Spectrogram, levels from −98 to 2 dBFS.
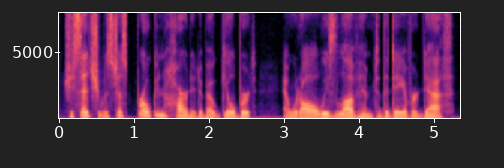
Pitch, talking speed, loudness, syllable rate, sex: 190 Hz, 225 wpm, -17 LUFS, 5.1 syllables/s, female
